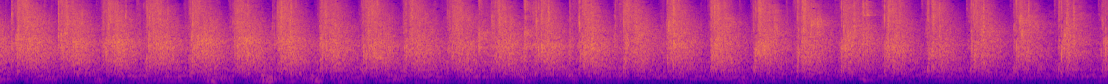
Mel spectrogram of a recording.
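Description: An audience claps steadily in rhythm in a large echoing hall.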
